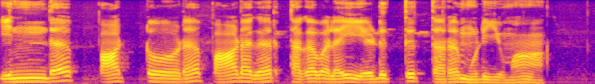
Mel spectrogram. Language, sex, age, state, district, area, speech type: Tamil, male, 60+, Tamil Nadu, Tiruvarur, rural, read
